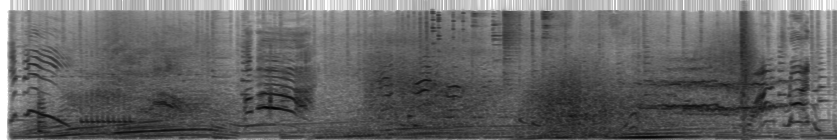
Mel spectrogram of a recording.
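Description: Dubbed cartoon-style sound effects of a racing car, engine revving and tyres squealing, with many rising and falling pitch sweeps, mixed over music and wordless voices.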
